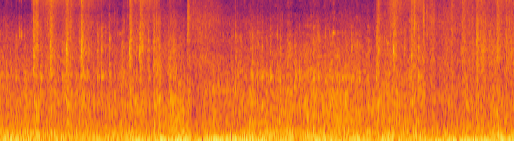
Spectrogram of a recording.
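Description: Heavy bombs and gunfire battering a Churchill Mk. VII tank in War Thunder, a loud continuous rumble of explosions with sharp cracking bursts over a droning engine.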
